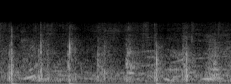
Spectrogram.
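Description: Footsteps on a hard path, about three a second, over voices of people talking around.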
